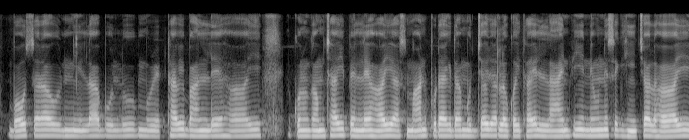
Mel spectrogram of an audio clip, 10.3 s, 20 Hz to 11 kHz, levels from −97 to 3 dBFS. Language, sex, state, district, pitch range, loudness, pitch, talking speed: Bajjika, male, Bihar, Vaishali, 125-135 Hz, -19 LUFS, 130 Hz, 160 wpm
